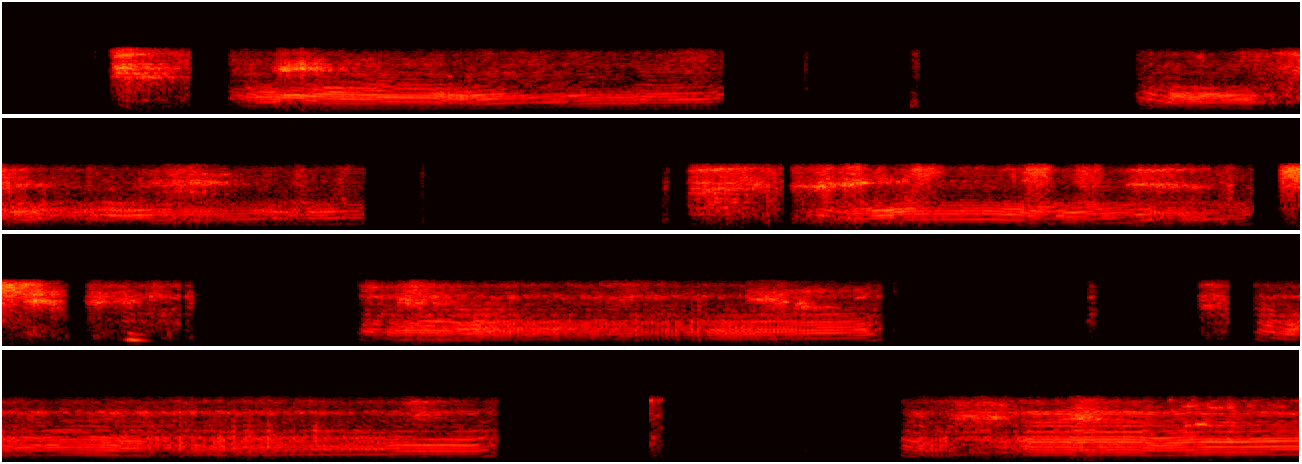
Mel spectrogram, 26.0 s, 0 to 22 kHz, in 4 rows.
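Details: Brother snoring, described as weird: loud tonal snores about 13 a minute, each a long buzzing, wavering breath sound.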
